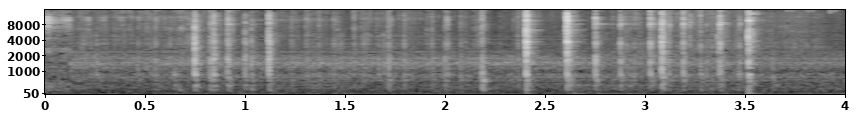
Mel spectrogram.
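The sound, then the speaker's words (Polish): A spoon stirs six spoonfuls of turmeric in boiling water in a pot, giving a quick, irregular run of light clinks and scrapes against the metal, fairly quiet, with no voices. “Mieszamy.”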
